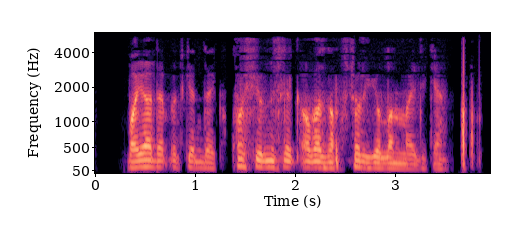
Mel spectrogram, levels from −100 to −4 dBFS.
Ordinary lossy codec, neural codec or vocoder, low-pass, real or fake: AAC, 24 kbps; none; 5.4 kHz; real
